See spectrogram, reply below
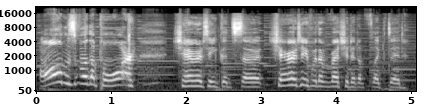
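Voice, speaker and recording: A woman voicing a humble beggar who pleads for charity in a slow, drawn-out way. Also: on the high side, expressive, fairly bright tone, faint music behind, low-quality recording. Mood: pleading.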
